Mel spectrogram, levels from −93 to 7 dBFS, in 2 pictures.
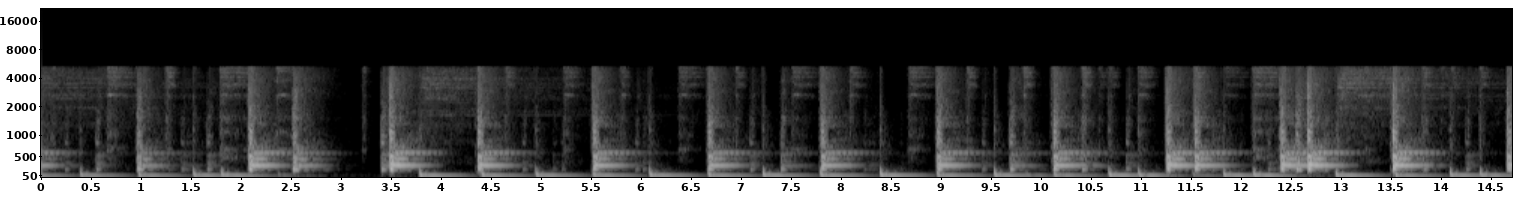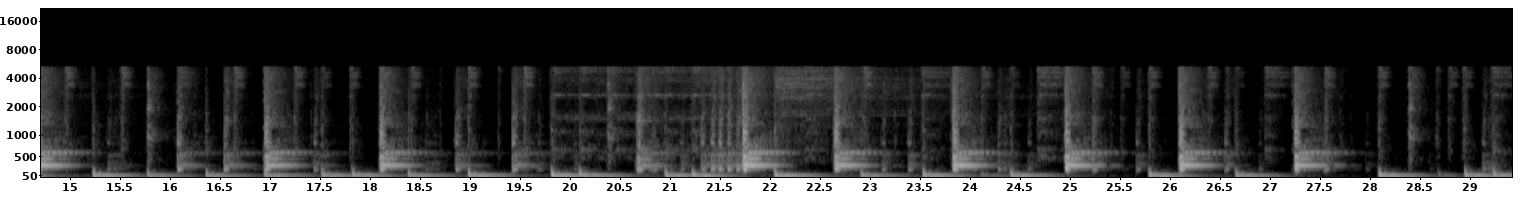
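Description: From start to finish the music sounds rough and smeared, with a hissy, grainy halo around every sound and a murky, underwater quality. Nothing reaches above 5.3 kHz, and the damage is heavy. The likely cause is Nellymoser compression, the old Flash codec, running at a rate that fits around 22 kbps. It spreads too few bits across each short block, so quieter bands are dropped and filled with noise.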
